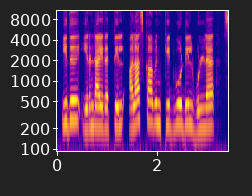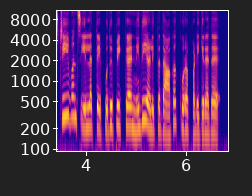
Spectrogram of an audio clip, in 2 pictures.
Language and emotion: Tamil, neutral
